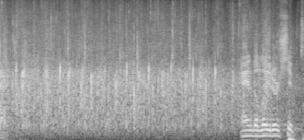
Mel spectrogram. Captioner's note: audience clapping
